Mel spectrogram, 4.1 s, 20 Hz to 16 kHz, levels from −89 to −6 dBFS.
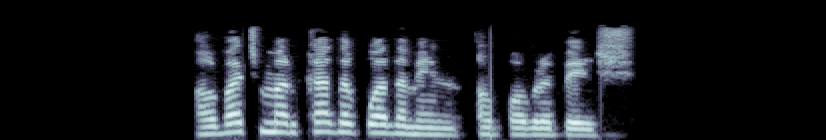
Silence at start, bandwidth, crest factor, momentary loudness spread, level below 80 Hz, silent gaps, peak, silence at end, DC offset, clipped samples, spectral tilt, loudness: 1 s; 8 kHz; 20 dB; 9 LU; -62 dBFS; 2.33-2.37 s; -2 dBFS; 0.95 s; under 0.1%; under 0.1%; -4 dB/octave; -18 LUFS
